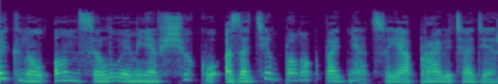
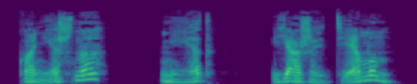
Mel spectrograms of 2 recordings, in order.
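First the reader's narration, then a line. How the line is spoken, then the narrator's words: Smirking grunt, demon. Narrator (Russian): Хмыкнул, собственно, демон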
